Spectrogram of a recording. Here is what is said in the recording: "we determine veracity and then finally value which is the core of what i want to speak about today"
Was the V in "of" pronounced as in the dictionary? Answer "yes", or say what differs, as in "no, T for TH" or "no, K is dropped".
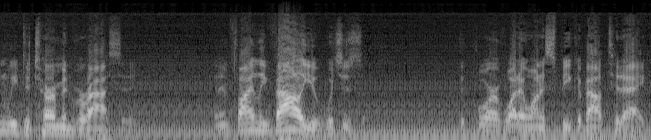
yes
